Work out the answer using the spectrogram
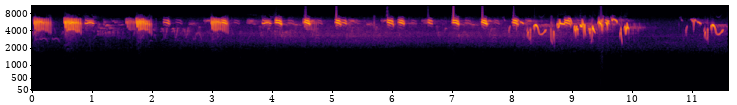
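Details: Dunnock with high, slightly buzzy notes at first, spaced roughly once a second, then building into a quicker, twittering warble of thin squeaky notes before a short pause and a final brief phrase.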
